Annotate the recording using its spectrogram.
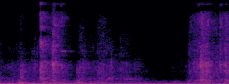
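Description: Quiet room with a steady low hum and a few faint clicks and knocks of small items being handled on a counter, the loudest a little after the start.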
